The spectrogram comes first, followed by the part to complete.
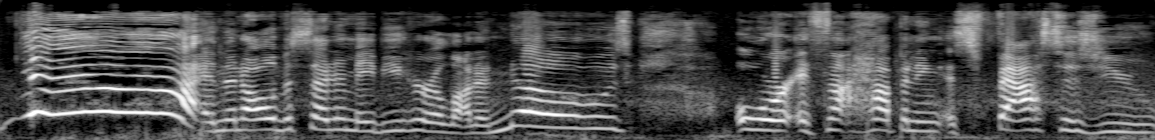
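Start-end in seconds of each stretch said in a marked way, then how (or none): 0.0-1.0 a big, much higher, louder whoop; excited yell. Retold or imitated. Coach acting out a viewer's high moment, shouted whoop. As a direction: cheer like you're on top of the world. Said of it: "you're like".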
